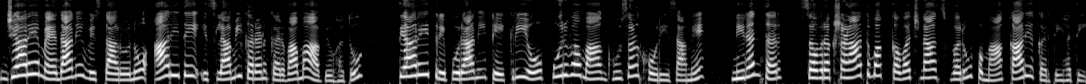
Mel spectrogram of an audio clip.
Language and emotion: Gujarati, neutral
